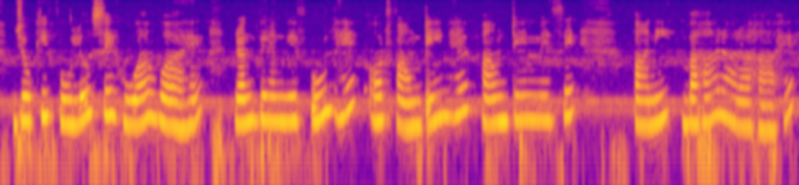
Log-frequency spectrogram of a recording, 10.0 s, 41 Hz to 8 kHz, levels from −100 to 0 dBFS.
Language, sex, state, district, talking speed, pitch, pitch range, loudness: Bhojpuri, female, Uttar Pradesh, Deoria, 120 wpm, 255 Hz, 235-295 Hz, -16 LUFS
